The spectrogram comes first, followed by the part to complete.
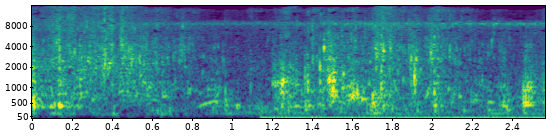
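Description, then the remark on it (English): Continuous sloshing and splashing water mixed with gritty scrubbing as a young woman washes her 20-liter plastic jerrycan with sand from a stream in Bumaka, locally called Mr. Peter Water, before fetching water; the rubbing and swishing steady throughout. “a young woman, uses sand from the water to wash her 20-liter gallon jerrycan before fetching water.”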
